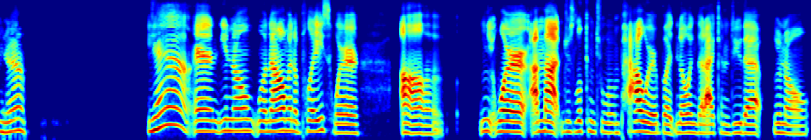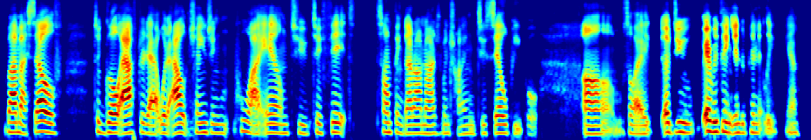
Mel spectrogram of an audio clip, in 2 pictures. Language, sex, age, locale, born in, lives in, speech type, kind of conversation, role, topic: English, female, 30-34, en-US, United States, United States, conversation, podcast, guest, How does music shape your everyday experiences and emotions?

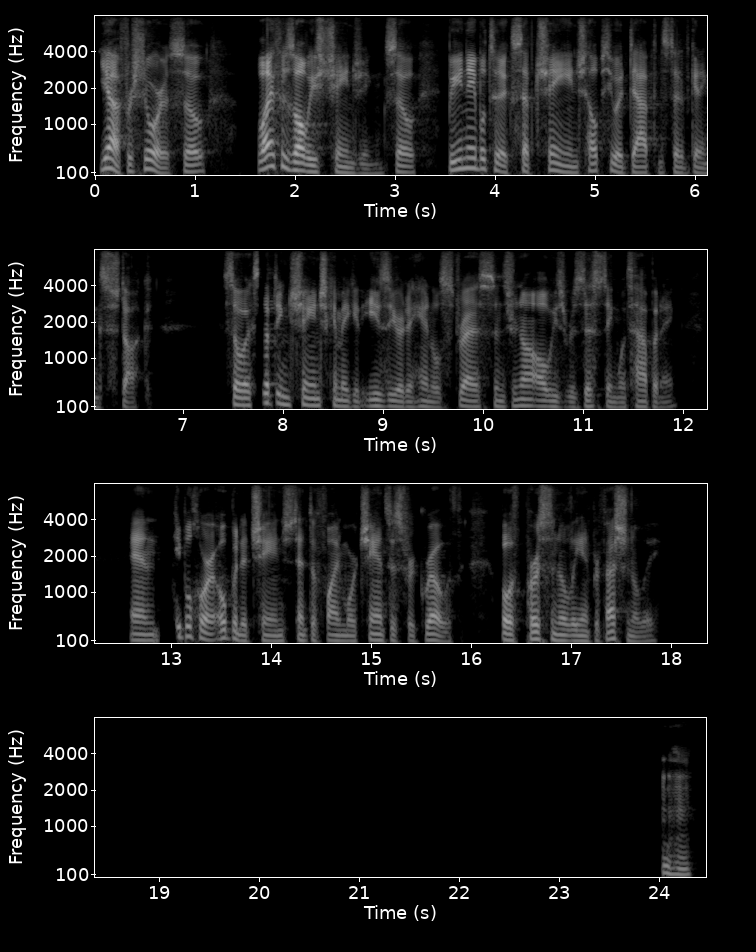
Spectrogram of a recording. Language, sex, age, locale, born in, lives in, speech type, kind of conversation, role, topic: English, male, 20-24, en-US, United States, United States, read, expert-assistant, expert, Why is it important to accept change in life?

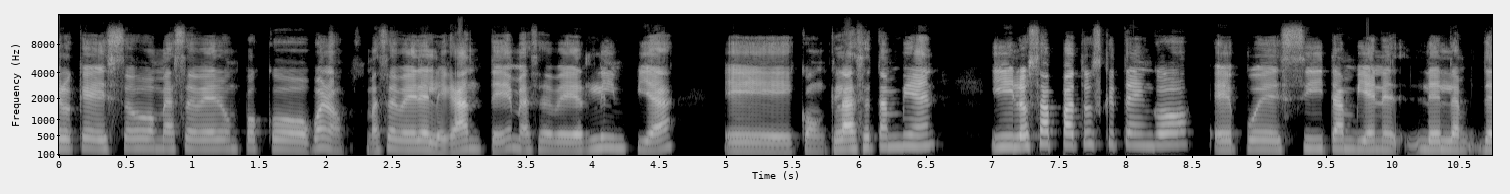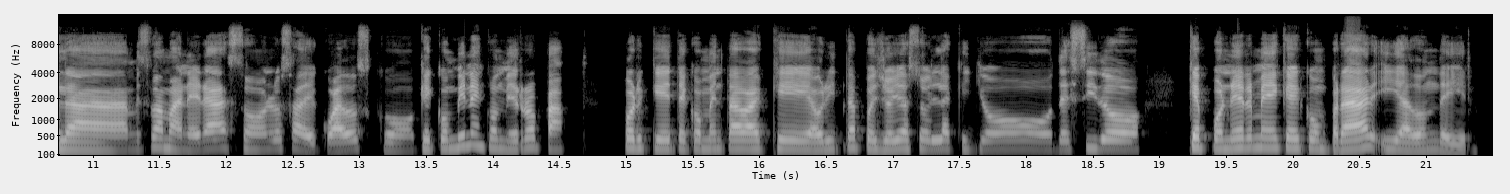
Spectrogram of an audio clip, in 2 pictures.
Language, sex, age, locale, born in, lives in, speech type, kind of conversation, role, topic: Spanish, female, 20-24, es-MX, Mexico, Mexico, conversation, podcast, guest, ¿Cómo ha influido tu familia en tu estilo?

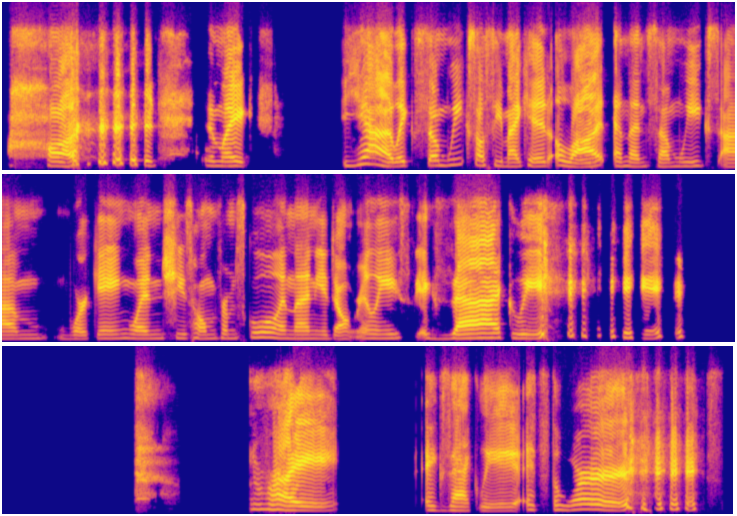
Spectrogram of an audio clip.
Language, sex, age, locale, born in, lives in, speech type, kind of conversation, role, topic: English, female, 30-34, en-US, United States, United States, conversation, advice, user, How can I balance long work hours and exhaustion so I can spend more quality time with my family?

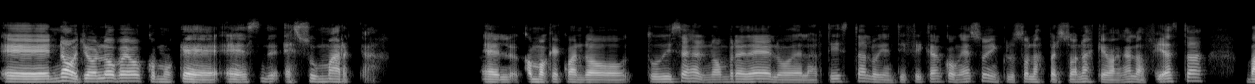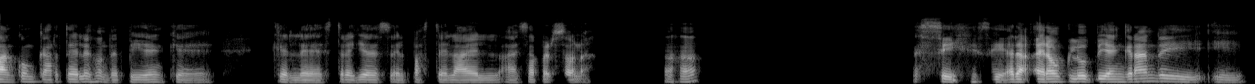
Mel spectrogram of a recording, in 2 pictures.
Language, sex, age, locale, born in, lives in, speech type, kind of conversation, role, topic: Spanish, male, 40-44, es-VE, Venezuela, United States, conversation, unstructured, none, ¿Has tenido alguna experiencia divertida en una fiesta cultural?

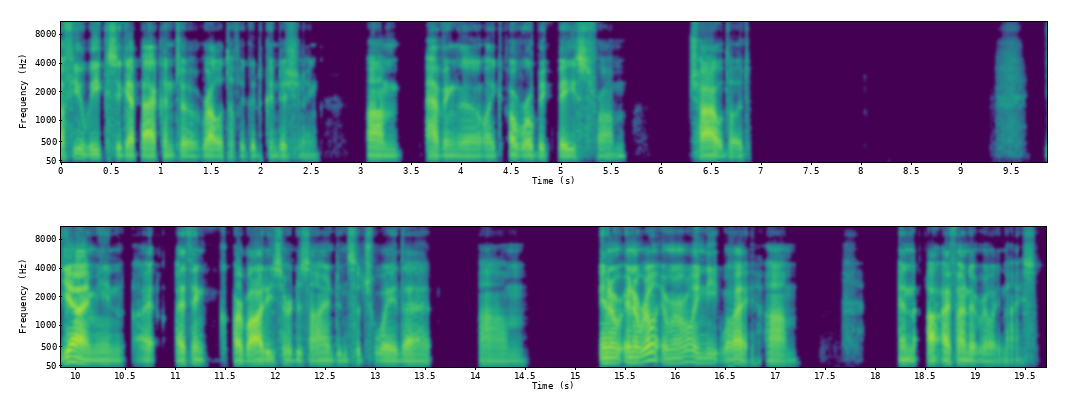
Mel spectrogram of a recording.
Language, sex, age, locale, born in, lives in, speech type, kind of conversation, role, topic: English, male, 20-24, en-US, United States, United States, conversation, podcast, guest, How can pursuing a hobby shape your personal growth and outlook on life?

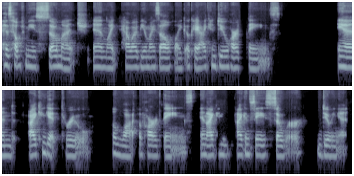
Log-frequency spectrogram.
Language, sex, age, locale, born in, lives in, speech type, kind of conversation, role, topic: English, female, 40-44, en-US, United States, United States, conversation, unstructured, none, How has overcoming a fear changed your perspective or confidence?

